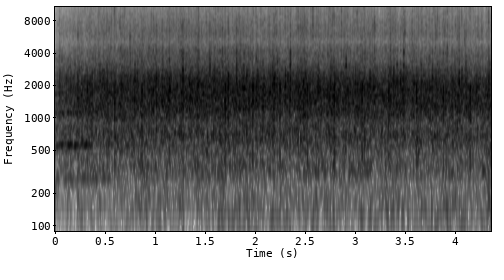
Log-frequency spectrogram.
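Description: An audience applauds its own generosity toward the church food bank, a dense and even wash of clapping hands that holds at a loud, constant level for several seconds with no voices over it.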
